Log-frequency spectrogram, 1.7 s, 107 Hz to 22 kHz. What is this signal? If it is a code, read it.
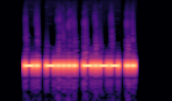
Morse code, heard as a keyed tone, about 46 wpm, 700 Hz. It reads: N6YI
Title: USA Call Signs - 4 Characters - Repeated 2x - 45wpm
